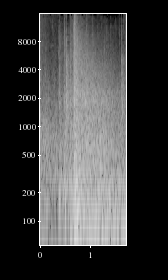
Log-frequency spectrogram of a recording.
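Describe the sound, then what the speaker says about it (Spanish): A grenade detonates in the Battlefield 4 shooter game, a broadband boom peaking about two-thirds of a second in and trailing into a dense rumble of ongoing battle noise, with no voices. "¡Granada!"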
